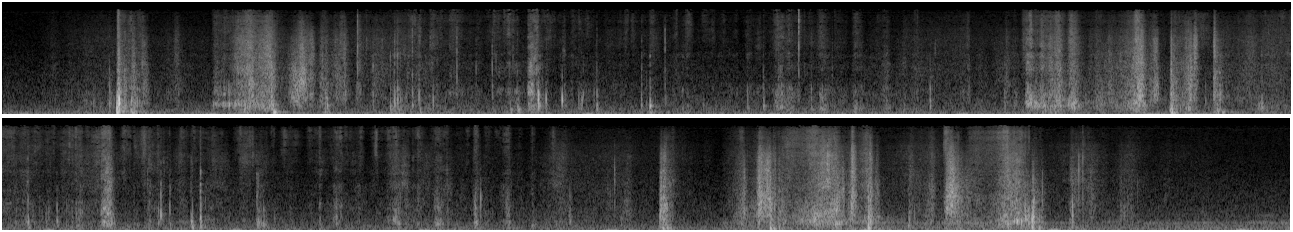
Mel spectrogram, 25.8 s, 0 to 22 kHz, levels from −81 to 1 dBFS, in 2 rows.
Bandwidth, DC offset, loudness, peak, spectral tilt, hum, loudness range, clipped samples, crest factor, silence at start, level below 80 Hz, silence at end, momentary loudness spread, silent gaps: 17 kHz; under 0.1%; -31 LUFS; -2 dBFS; -3 dB/octave; none; 12 LU; under 0.1%; 32 dB; 0 s; -44 dBFS; 0 s; 19 LU; none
